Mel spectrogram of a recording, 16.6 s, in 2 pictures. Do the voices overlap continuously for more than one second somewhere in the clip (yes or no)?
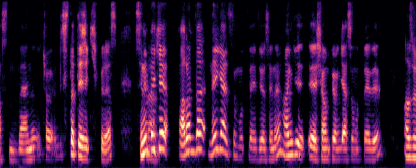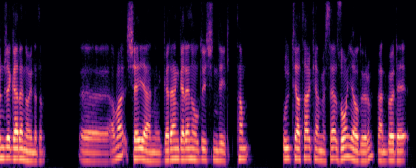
no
